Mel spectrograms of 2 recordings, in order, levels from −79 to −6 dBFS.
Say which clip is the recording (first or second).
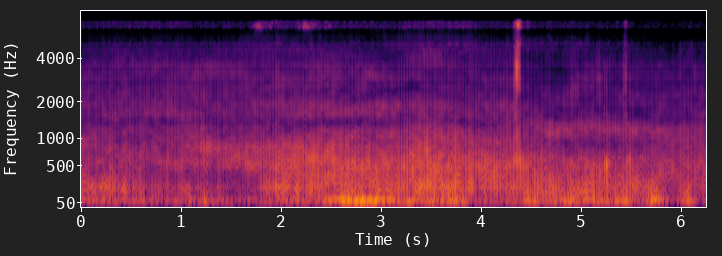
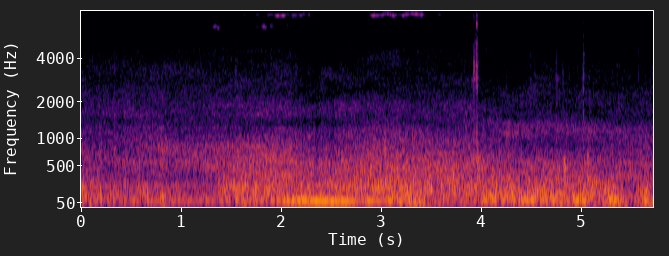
second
